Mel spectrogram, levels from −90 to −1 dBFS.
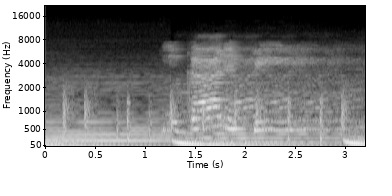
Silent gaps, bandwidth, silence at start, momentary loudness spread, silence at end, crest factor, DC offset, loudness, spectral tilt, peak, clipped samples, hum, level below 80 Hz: none; 9.6 kHz; 0 s; 9 LU; 0 s; 14 dB; under 0.1%; -17 LUFS; -6 dB/octave; -2 dBFS; under 0.1%; none; -22 dBFS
